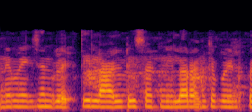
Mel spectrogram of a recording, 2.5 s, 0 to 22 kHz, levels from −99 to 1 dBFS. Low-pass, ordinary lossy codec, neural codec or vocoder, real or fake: 7.2 kHz; none; vocoder, 44.1 kHz, 80 mel bands, Vocos; fake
